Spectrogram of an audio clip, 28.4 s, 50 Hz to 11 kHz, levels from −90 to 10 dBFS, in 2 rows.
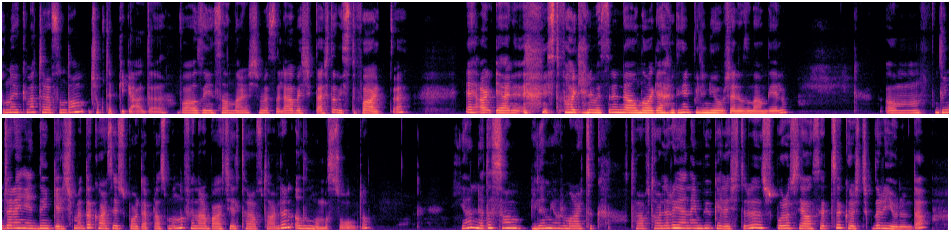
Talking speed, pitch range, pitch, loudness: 105 wpm, 225-260 Hz, 240 Hz, -21 LUFS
